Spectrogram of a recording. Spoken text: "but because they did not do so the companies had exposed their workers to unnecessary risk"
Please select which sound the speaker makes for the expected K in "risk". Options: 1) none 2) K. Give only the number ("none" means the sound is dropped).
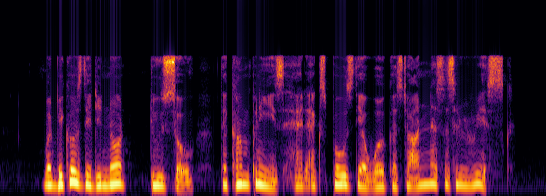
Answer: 2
